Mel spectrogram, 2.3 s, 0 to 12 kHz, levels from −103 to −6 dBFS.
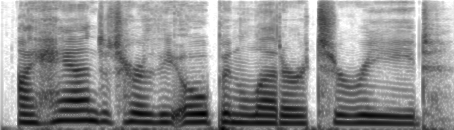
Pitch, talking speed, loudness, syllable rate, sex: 205 Hz, 210 wpm, -15 LUFS, 5.4 syllables/s, female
